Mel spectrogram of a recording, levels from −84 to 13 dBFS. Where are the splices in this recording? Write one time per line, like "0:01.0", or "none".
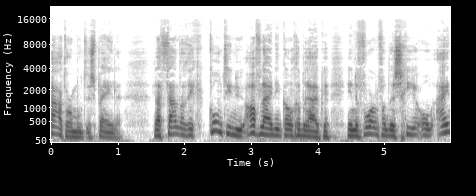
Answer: none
